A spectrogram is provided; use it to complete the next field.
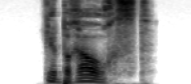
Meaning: second-person singular present of gebrauchen
- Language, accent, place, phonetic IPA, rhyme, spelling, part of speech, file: German, Germany, Berlin, [ɡəˈbʁaʊ̯xst], -aʊ̯xst, gebrauchst, verb, De-gebrauchst.ogg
